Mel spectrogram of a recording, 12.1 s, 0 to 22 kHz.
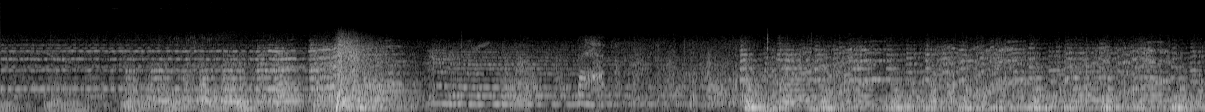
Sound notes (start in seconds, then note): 3.3 gunshot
